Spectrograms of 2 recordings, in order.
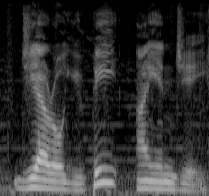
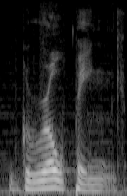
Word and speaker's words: grouping: Grouping, not groping.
